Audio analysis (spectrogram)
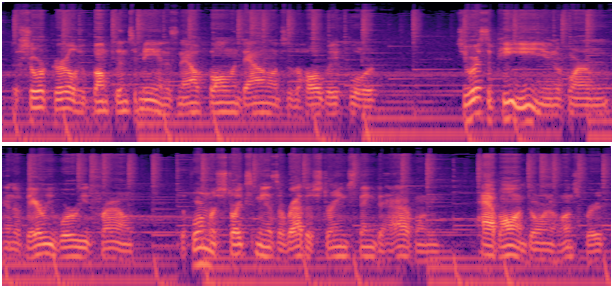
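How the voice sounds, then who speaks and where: A man with a low-pitched voice reads a visual novel in the first person. He narrates it as a dramatic reading, with music playing behind him.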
